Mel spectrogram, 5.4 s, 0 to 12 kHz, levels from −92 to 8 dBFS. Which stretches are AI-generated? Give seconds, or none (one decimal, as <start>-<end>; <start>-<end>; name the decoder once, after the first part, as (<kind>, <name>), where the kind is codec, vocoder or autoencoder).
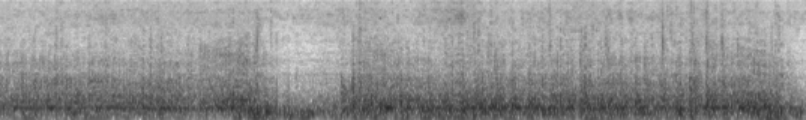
none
